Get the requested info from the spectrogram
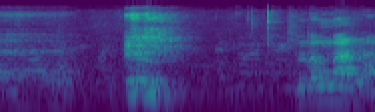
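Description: A man's voice in conversation, with a loud throat-clearing sound about a second in.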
